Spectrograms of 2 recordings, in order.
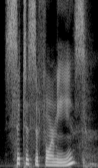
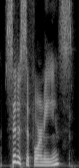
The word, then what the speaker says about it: Psittaciformes: I'm really struggling with this word because it has a silent P in it that's really throwing me off. That's fun. Yeah, it starts with the letter P, but you don't pronounce it.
